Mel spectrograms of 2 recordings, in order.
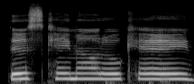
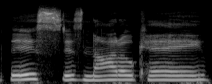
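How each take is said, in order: First: Said in the usual way. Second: Not said slow and firm; stress on not. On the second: Shown as a demonstration. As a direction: lean on not, slowly.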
